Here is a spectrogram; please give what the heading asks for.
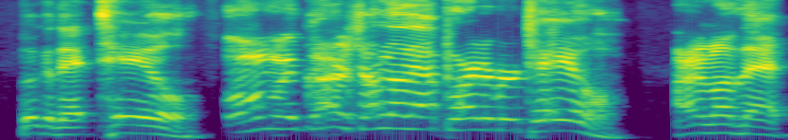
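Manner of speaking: high squealing shout over the tail; excited squeal. Real, not acted. Owner gushing over his cat's tail, squealing high. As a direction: squeal with delight.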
